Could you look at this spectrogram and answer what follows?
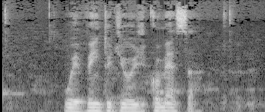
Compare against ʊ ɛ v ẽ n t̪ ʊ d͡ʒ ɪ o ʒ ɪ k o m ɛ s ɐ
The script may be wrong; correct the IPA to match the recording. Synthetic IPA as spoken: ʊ e v ẽ n t̪ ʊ d͡ʒ ɪ o ʒ ɪ k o m ɛ s ɐ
